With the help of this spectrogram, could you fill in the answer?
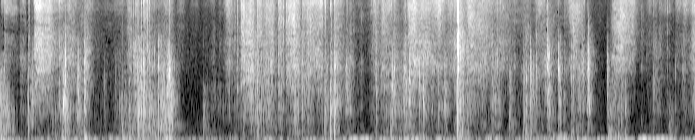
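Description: Thin paper pages of a large hardcover book lying open on a table are lifted and flipped quickly by both hands with long red nails. The page turns come as a steady run of papery swishes, crinkles and soft flaps with low thumps, overlapping with little pause between them.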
